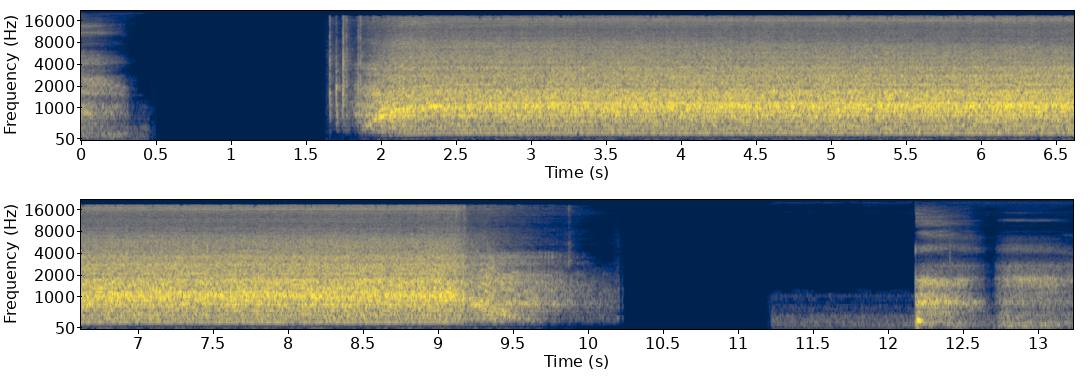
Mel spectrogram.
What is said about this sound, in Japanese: あとはガーッとドライヤーをかけちゃいます。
